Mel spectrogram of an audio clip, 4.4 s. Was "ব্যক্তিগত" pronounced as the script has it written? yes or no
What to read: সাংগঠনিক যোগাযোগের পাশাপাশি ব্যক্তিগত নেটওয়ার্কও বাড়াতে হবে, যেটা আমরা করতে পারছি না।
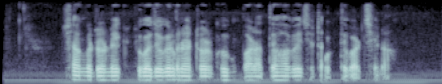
no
